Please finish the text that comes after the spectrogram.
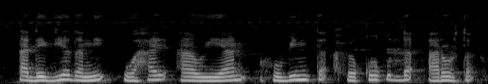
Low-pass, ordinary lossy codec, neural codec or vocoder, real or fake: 10.8 kHz; Opus, 32 kbps; none; real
